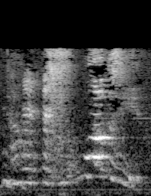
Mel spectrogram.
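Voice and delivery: slow, lifted, emphatic correction; firm reassurance. Real, not acted. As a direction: insist on it like settling an argument. Answering the inner doubt.

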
